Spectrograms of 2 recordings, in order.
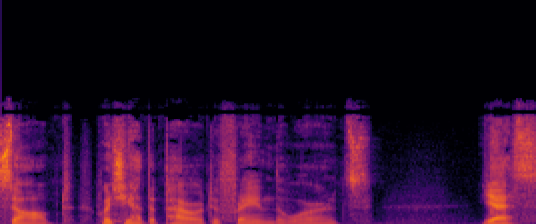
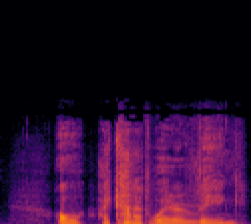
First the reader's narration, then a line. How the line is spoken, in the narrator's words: she exclaimed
